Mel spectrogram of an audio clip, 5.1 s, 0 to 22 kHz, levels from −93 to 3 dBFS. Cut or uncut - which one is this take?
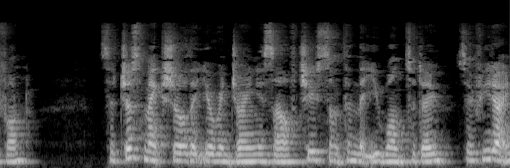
uncut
